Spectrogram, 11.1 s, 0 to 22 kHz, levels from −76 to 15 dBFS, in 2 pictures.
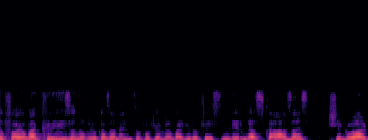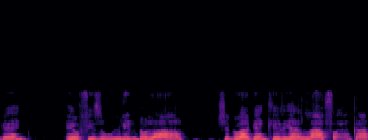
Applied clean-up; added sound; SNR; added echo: neural mask model DeepFilterNet 3.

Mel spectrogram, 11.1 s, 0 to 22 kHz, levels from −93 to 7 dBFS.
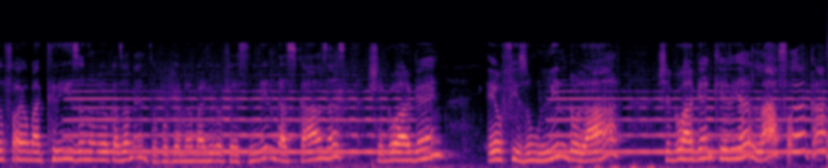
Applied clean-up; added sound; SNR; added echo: none; Wind instrument, woodwind instrument; 9 dB; none.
